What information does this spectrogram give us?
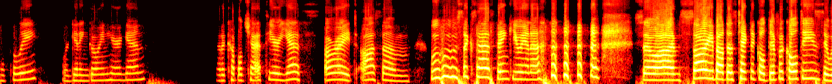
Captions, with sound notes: Hopefully, we're getting going here again, I've got a couple chats here, yes, alright, awesome! Woohoo, success, thank you Anna. (laughter) So I'm sorry about those technical difficulties,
